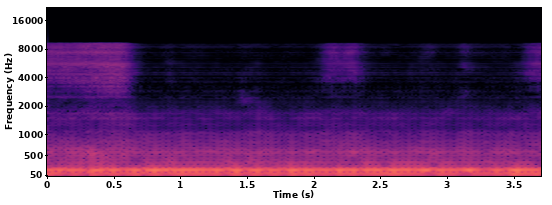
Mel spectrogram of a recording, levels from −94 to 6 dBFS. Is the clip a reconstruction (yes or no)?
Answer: yes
